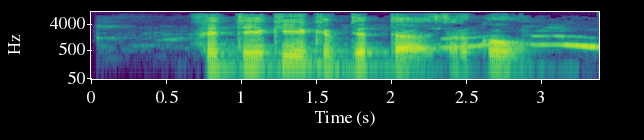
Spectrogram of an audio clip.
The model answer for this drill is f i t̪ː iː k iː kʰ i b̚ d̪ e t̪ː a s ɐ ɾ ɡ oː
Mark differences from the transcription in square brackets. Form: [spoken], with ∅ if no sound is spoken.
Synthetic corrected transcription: f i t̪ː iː k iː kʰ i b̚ d̪ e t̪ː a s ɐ ɾ [k] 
